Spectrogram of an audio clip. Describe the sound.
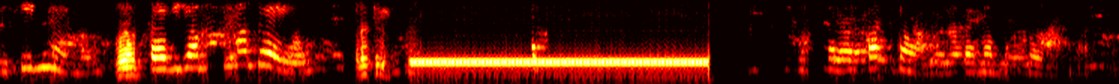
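An outgoing phone call's line tone sounds as one steady, unbroken tone of about two seconds. Talk comes before it and resumes right after it stops.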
